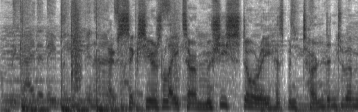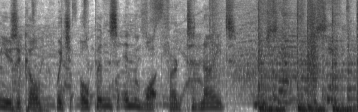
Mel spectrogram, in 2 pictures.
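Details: Adult male news reporter; Normal fluent speech.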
